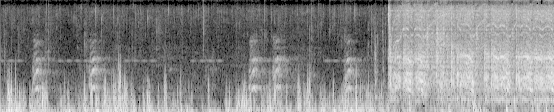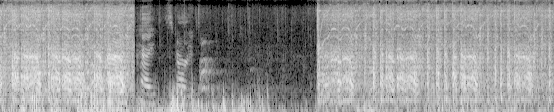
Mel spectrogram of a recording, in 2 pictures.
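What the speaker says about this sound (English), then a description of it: "It's ready to start the car." A car engine cranking and firing up in winter outside a tiny house, with rough starter bursts turning into a steady loud roar, a brief drop, then the roar again, while a dog barks and people talk.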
